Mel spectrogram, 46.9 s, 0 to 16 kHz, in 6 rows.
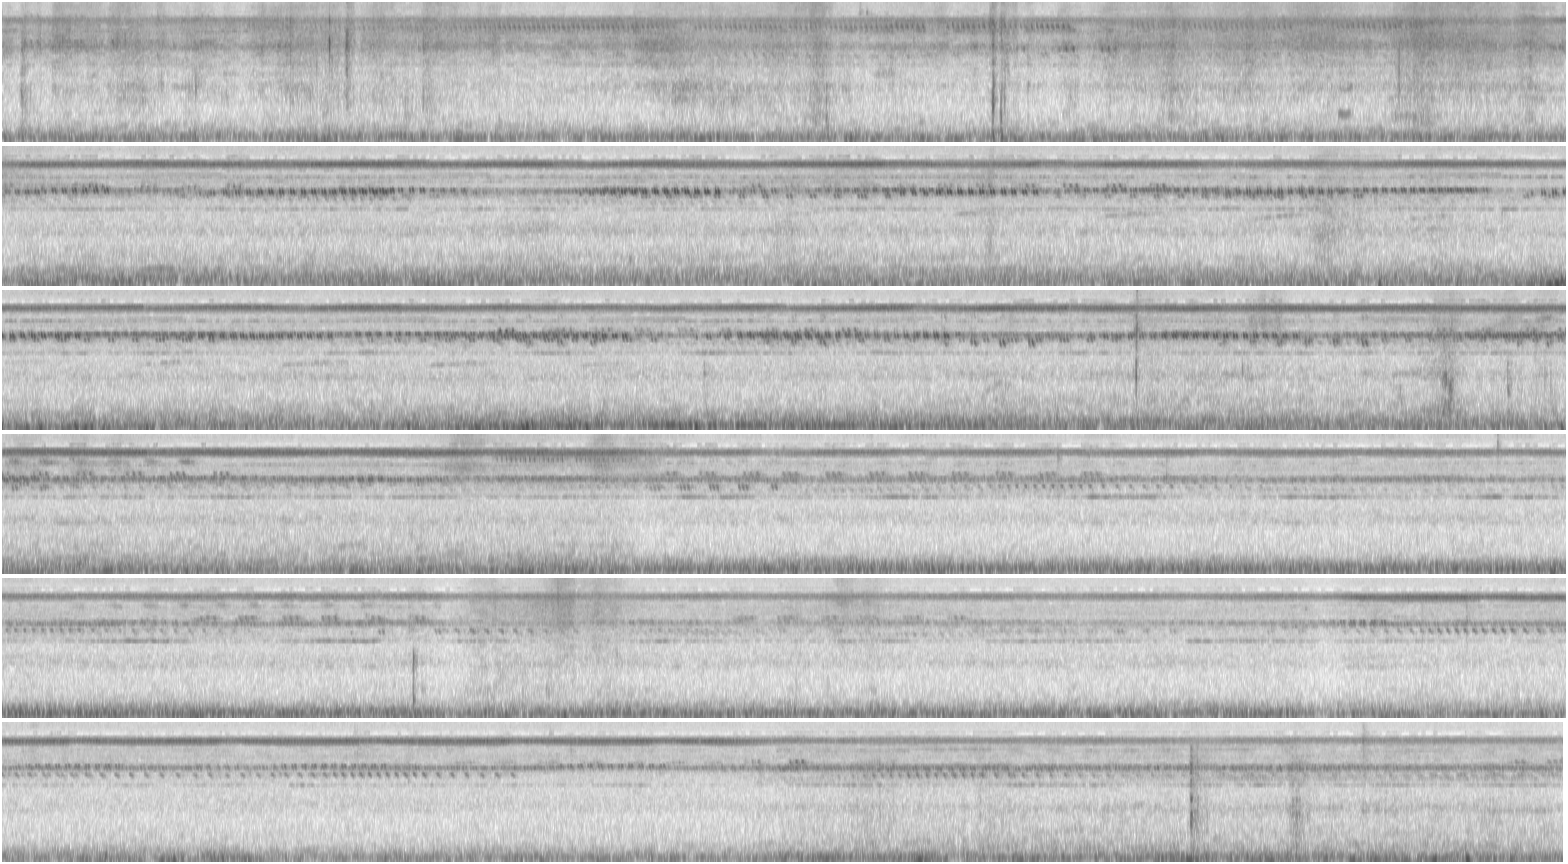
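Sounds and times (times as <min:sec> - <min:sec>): constant low rumble: 0:00.0 - 0:46.9
insects chirping: 0:00.0 - 0:46.9.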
